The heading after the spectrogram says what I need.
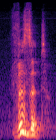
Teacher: the stress is on the first syllable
